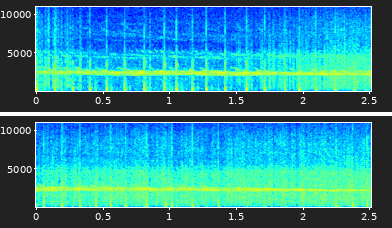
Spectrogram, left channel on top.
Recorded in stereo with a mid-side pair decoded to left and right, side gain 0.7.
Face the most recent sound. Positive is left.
No sound to turn to.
